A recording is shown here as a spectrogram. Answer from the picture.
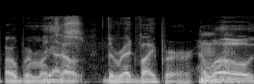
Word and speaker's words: Oberyn Martell: Oberyn Martell? Oberyn Martell.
